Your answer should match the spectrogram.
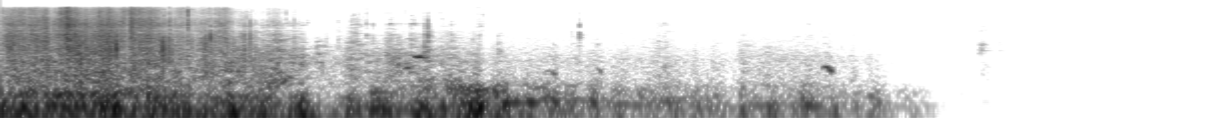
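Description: Footsteps of several people crunching on shingle, with wind buffeting the microphone, fading as the walkers move away; the sound then cuts off to silence about three-quarters of the way through.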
